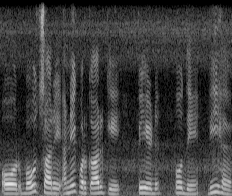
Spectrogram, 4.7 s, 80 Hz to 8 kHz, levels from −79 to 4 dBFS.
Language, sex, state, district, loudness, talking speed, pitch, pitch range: Hindi, female, Haryana, Charkhi Dadri, -17 LUFS, 130 wpm, 205 Hz, 190-220 Hz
